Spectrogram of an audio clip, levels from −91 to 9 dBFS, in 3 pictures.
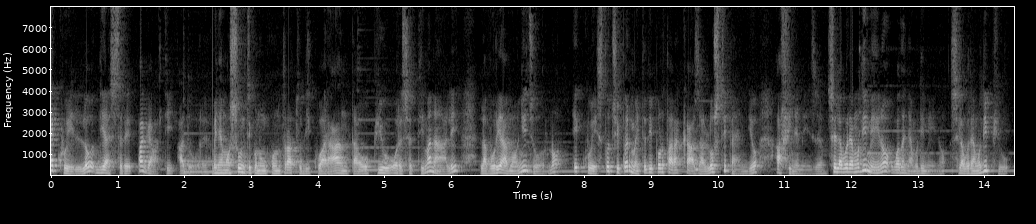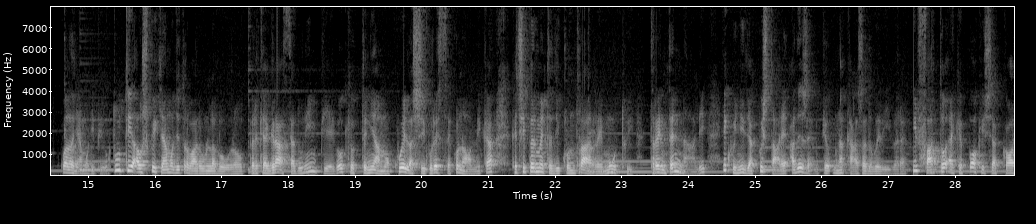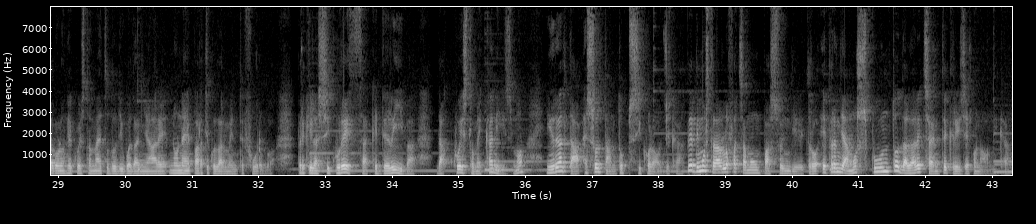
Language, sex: Italian, male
